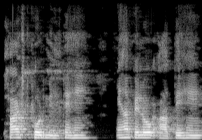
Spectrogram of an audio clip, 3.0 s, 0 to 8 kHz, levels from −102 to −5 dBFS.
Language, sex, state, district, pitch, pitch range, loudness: Hindi, male, Bihar, Saran, 145 Hz, 140-155 Hz, -16 LUFS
